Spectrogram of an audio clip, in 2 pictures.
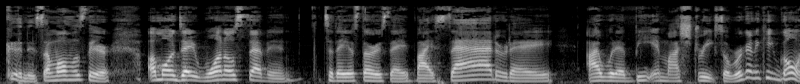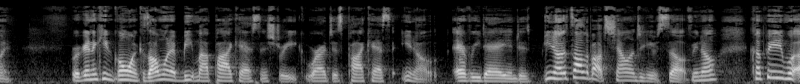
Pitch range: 155-215 Hz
